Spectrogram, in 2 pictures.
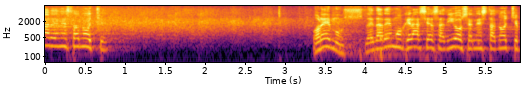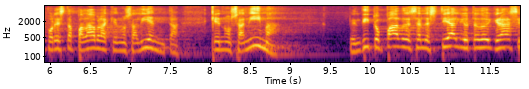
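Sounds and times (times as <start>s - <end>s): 
speech: 0.0s - 1.0s, 3.4s - 9.0s, 9.8s - 11.8s
crowd applauding: 0.0s - 4.4s.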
